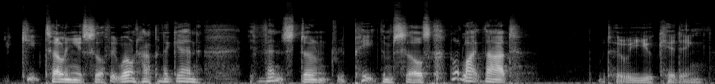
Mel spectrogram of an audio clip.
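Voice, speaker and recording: Storybook old landlady, played by a man: gossipy, defensive, confiding, crackly and hoarse-edged. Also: fairly low pitch, lively intonation, moderate pace, fairly bright tone, pitched below the performer's own voice, heavily acted. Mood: wistful, confiding. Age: older. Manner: gossipy, colloquial, rambling, confiding. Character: chatty, defensive old landlady near seventy. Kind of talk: dramatized horror story reading.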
